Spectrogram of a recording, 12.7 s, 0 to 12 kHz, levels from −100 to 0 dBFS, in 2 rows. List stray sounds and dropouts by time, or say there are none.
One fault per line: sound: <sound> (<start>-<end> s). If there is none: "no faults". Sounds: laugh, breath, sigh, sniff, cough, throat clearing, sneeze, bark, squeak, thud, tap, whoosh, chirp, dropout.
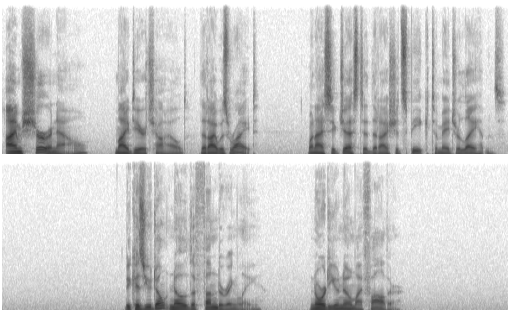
no faults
